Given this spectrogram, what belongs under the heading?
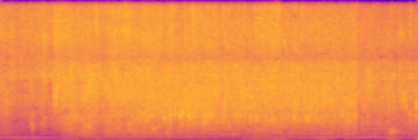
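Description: Snakehead (shol) fish fries in hot oil in a home kitchen, a loud continuous sizzle and crackle holding steady throughout, with a low hum beneath.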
